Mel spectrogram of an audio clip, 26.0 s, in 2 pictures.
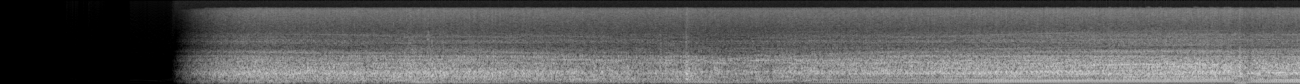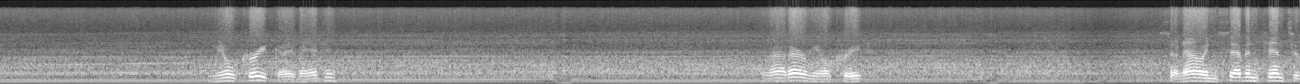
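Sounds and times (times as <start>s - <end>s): road and wind noise: 1.8s - 26.0s
motorcycle engine running: 3.6s - 26.0s.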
